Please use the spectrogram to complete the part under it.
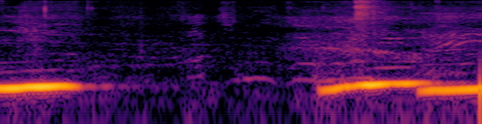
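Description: Monkeys at the Zoo de La Flèche give loud, tonal, barking hoots: one short call, a pause of near silence, then a longer rising and wavering call close by.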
